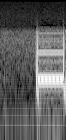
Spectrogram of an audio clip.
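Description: A single steady electronic telephone tone, like a dial or busy beep, sounds for about half a second, clear and fairly loud, with no one speaking.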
